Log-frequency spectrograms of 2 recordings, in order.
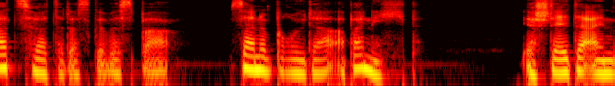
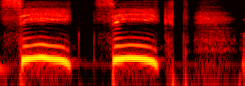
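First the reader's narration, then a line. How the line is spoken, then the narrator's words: Screaming wild geese. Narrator (German): Die Wildgänse in der Luft schrien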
